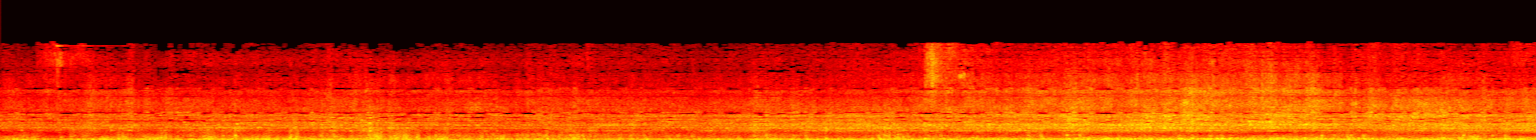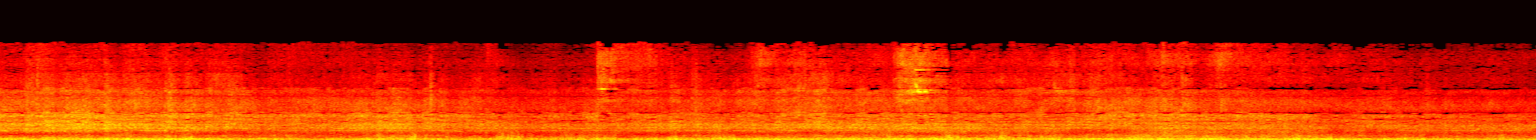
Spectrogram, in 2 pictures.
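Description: Long mixed freight train rolling past, its cars' steel wheels running on the rails in a steady, loud noise.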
